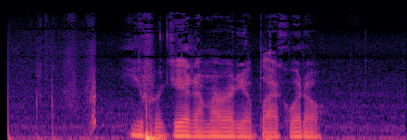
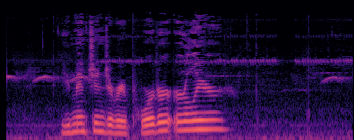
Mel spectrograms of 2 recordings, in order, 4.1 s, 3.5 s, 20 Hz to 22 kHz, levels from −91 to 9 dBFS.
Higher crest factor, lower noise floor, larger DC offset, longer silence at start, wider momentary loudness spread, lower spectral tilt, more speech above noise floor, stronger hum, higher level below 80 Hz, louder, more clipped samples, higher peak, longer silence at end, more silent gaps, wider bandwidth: first, 20 dB vs 14 dB; about the same, -48 dBFS vs -51 dBFS; neither; about the same, 0.1 s vs 0.05 s; about the same, 23 LU vs 23 LU; about the same, -7 dB/octave vs -6 dB/octave; about the same, 25 dB vs 25 dB; neither; first, -32 dBFS vs -54 dBFS; about the same, -26 LUFS vs -27 LUFS; neither; first, -6 dBFS vs -14 dBFS; about the same, 0.05 s vs 0 s; neither; about the same, 15 kHz vs 15.5 kHz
